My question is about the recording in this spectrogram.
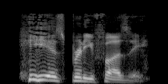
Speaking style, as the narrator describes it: I laughed

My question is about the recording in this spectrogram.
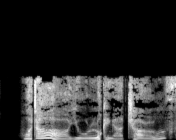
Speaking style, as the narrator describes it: the snake woman purred

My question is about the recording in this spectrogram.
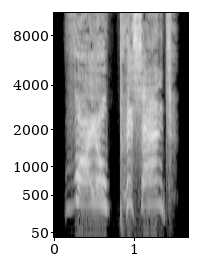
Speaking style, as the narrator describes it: the red panda man roared

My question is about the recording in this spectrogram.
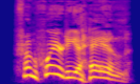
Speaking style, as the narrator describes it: someone else piped up

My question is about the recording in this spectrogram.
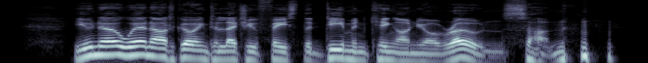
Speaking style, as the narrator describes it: Zoklan chuckled

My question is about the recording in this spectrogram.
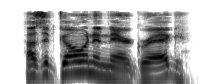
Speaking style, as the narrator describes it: I called out

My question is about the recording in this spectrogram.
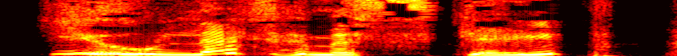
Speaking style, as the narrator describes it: Helmy shrieked

